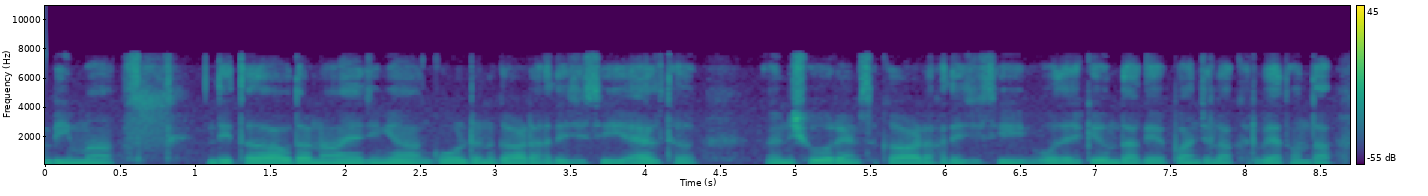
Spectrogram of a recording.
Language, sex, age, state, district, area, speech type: Dogri, male, 18-30, Jammu and Kashmir, Udhampur, rural, spontaneous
